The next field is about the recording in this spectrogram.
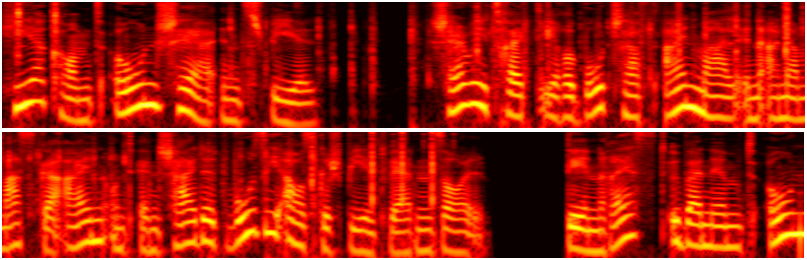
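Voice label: german explainer videos, Female; professional German voiceover artist and voice actor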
